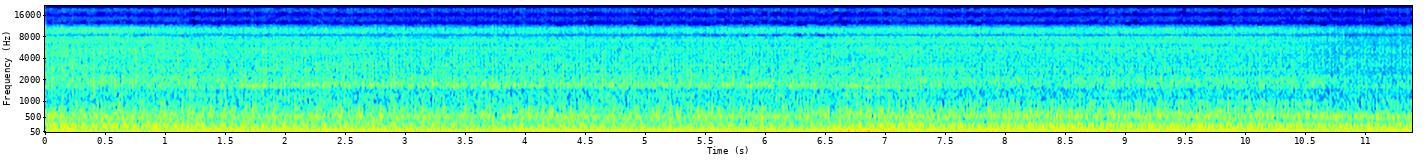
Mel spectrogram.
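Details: BMW E92 325d, M57 diesel: steady idle with a faint rhythmic rattle about twice a second over the deep clatter; owner suspects timing chain noise, unconfirmed.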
